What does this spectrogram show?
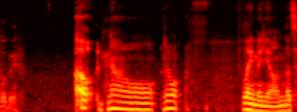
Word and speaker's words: filet mignon: Oh no, don't filet mignon.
